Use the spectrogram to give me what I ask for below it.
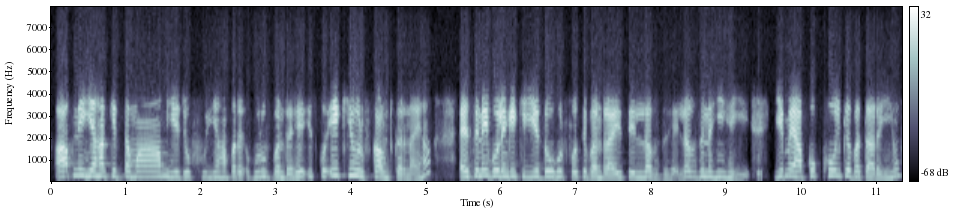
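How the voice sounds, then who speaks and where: A woman with a slightly high voice leads an online class, sounding out each letter slowly and repeating it so it sticks. The audio is dry and narrow, like a phone line. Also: no room sound. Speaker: Urdu teacher. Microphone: online class call. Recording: tinny phone-like call audio.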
